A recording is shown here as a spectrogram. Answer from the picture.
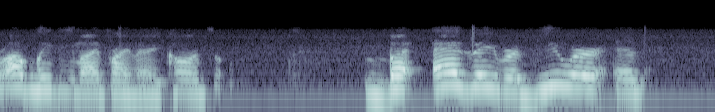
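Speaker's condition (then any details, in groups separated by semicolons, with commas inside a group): Cerebral palsy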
